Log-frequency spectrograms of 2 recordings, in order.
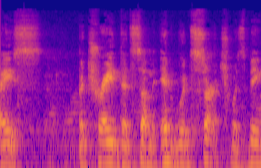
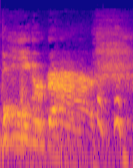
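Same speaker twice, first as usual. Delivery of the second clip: put-on higher, louder, grand old gentleman; Root's voice; 13 semitones higher, 7 dB louder, much slower than usual. A narrator's reading. Root lectures his guest on the magic word, higher and grand. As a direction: pronounce it like a showman, slowing on the magic word.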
